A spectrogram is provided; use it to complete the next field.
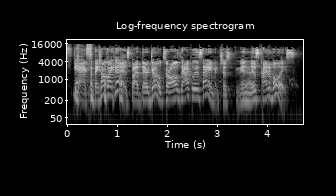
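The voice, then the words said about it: Transatlantic, slightly British old-movie voice. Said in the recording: “Kind of transatlantic, a little bit British for some reason ... That's my Katharine Hepburn impression.”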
